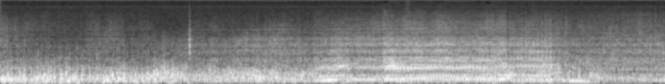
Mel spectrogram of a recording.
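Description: Car engine running, with wind buffeting the microphone; its pitch swells up and falls back once in the second half.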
